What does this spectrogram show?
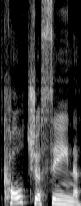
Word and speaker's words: colchicine: It's colchicine.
